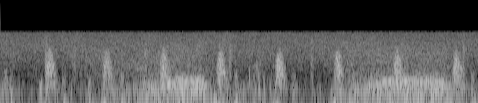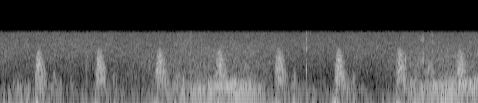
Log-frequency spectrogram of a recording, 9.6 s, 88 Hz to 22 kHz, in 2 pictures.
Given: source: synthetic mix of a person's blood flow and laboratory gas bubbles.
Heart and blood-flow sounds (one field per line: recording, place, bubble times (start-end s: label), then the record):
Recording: Doppler ultrasound of blood flow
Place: subclavian vein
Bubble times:
2.18-2.24 s: bubbles
2.44-2.77 s: bubbles
6.53-6.59 s: bubbles
6.75-6.86 s: bubbles
7.82-7.87 s: bubbles
8.80-9.15 s: bubbles
From the record:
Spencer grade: 2 (many but less than half of the cardiac periods contain bubble signals, singularly or in groups)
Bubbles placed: anywhere in the cardiac cycle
